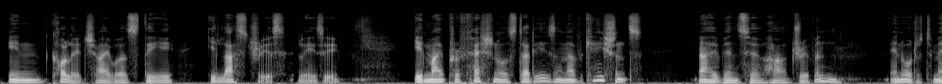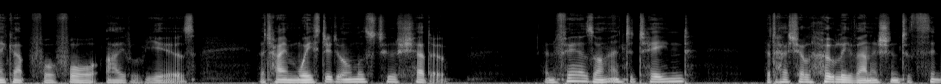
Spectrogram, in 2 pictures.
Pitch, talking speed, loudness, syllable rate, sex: 105 Hz, 155 wpm, -21 LUFS, 5.2 syllables/s, male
